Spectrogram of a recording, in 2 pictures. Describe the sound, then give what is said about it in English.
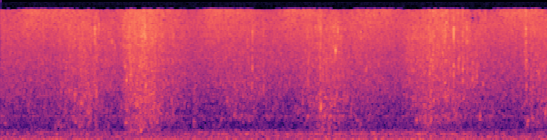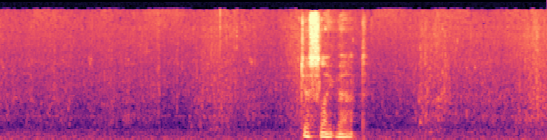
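Gentle ocean waves lap steadily in a soft, continuous wash with faint swells. Near the end, a brief louder splash-like burst stands out, and a voice speaks a short phrase. “your ears filled with the sounds of gentle lapping waves, all in high definition compared to the noiseless underworld of the sea.”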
